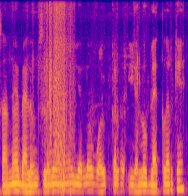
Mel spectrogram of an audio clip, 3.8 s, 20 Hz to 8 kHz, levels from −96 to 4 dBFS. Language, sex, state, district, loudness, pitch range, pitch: Hindi, male, Uttar Pradesh, Lalitpur, -17 LUFS, 100-110 Hz, 105 Hz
